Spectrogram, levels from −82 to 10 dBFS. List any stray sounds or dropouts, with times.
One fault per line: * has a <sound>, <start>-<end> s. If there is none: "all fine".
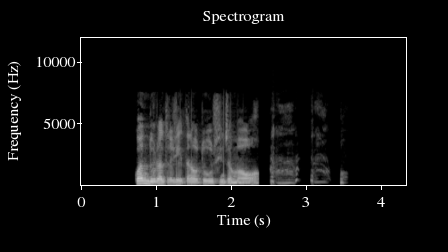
* has a cough, 2.5-3.3 s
